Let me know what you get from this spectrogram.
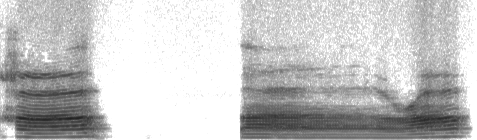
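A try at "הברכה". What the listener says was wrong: Not ba. It's not ba. It's b. Just b.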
